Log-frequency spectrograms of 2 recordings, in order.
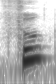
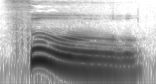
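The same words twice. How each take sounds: First: ثو as a brief "thu"; short vowel. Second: ثو as a drawn-out "thuu"; long vowel. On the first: Teacher reads the damma drill, ثو kept short. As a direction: say ثو short, one beat. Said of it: "کوتاه تلفظ بکنید". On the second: Teacher reads the madd drill, ثو held long. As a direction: stretch ثو over two beats. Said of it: "با واو مدی به صورت کشیده". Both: Shown as a demonstration.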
